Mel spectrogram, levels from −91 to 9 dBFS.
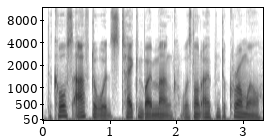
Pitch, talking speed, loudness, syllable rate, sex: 100 Hz, 200 wpm, -20 LUFS, 5.4 syllables/s, male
